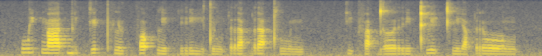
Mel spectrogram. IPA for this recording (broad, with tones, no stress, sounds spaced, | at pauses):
w i˥˩ t̚ m aː˦˥ t̚ b i˨˩ t̚ k e˥˩ k̚ pʰ l ɯ˨˩ k̚ f ɔ˥˩ ʔ p l i˨˩ t̚ p r iː˨˩ t ɯ˩˦ ŋ p r a˦˥ p̚ r a˥˩ ʔ tʰ u˧ n | k i˨˩ ʔ f a˨˩ p̚ d ɤː˧ r i˨˩ t̚ pʰ l i˥˩ ʔ kʰ l i˩˦ a̯ p r oː˧ ŋ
